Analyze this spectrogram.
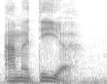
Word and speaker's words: Ahmadiyya: a particular branch or sect of Islam called a madea is that correct you pronounce it perfectly absolutely check me out one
